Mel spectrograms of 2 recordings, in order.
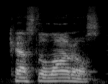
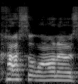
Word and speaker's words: Castellanos: Castellanos on the mound for the Arizona Diamondbacks.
